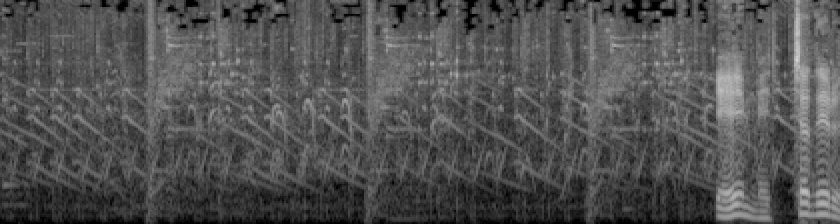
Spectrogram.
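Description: Many small game creatures chirp in quick, high, sliding squeaks.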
